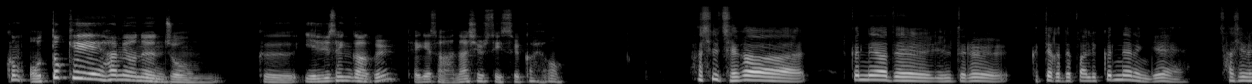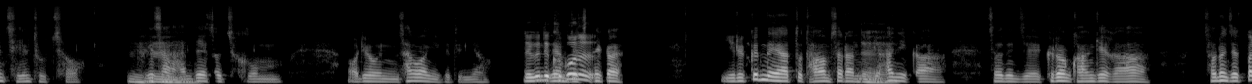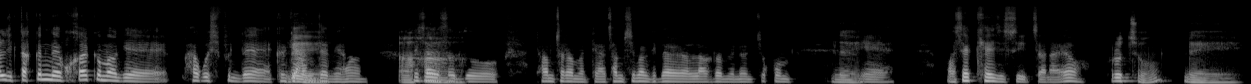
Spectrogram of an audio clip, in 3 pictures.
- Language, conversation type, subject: Korean, advice, 밤에 잠들기 어려워 수면 리듬이 깨졌을 때 어떻게 해야 하나요?
- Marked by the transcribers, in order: other background noise; tapping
